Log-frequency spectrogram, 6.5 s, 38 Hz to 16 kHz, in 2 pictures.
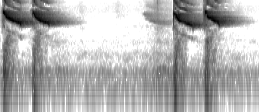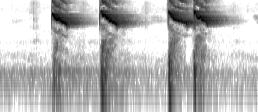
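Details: Mountain white-eye calling a rival in wild style, 16/8/22, delivers four evenly spaced pairs of shrill chirps, each note dropping sharply from a high start, with silence between pairs.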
